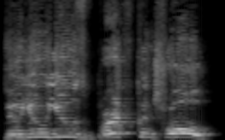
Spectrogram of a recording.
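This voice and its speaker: Actress as a slow-spoken, frank old mother. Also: sits high, steady tone, rough recording. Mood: frank, probing. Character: frank, wistful elderly mother of seven, plainspoken and rueful. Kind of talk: staged reading of a play.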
